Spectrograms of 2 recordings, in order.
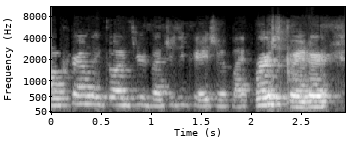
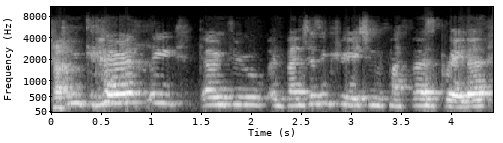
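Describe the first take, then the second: First: It is read in the speaker's regular voice. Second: It is read in a put-on Southern accent.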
